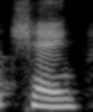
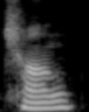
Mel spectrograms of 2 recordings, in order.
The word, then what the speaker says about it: Wah Chang: and special effects genius wah chang or chong depends upon how you want to pronounce that because it is an a but some people pronounce it chong accepted the challenge of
